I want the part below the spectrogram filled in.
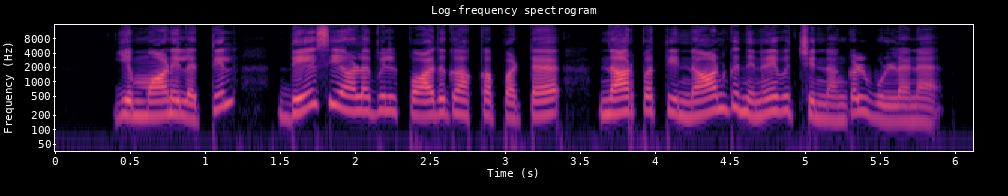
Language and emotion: Tamil, neutral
